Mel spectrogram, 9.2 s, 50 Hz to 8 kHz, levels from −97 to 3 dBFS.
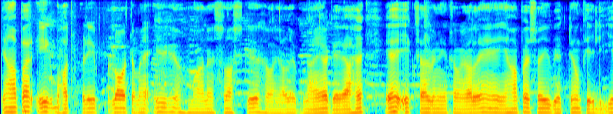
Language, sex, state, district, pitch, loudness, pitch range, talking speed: Hindi, male, Maharashtra, Solapur, 105 Hz, -23 LUFS, 100-110 Hz, 155 wpm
